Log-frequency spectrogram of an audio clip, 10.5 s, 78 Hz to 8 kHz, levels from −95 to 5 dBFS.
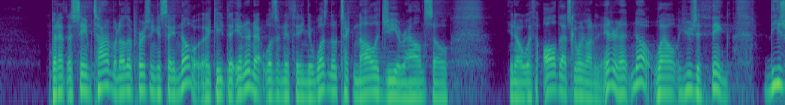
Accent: American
